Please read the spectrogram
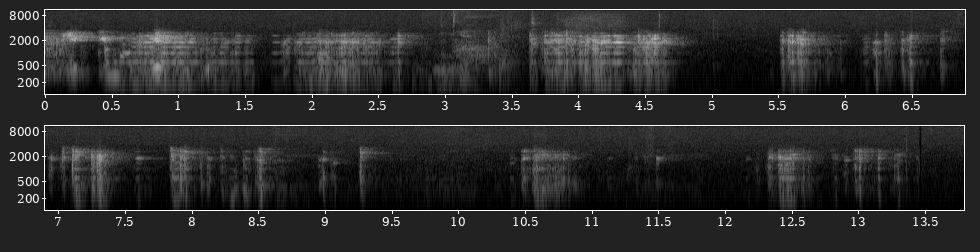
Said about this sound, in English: All right, we got interrupted by a whole bunch of static. I, I must be all all these conference calls we're doing.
